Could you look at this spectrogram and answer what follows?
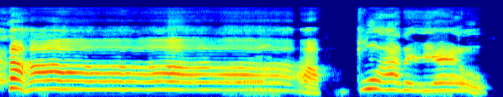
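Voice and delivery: long, high fake laugh; Vinny Eastwood. Mocking a radio guest's terrible laugh, exaggerated fake guffaw. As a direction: drag out a forced, hammy laugh, pitched well up. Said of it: "got the worst fake laugh ever".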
